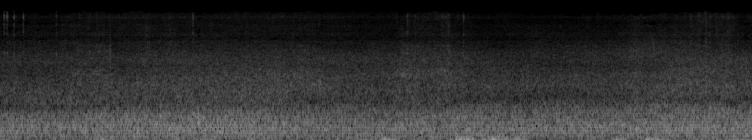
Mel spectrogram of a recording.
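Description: Steady noise of surf washing onto the beach, mixed with low wind rumble on the microphone.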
